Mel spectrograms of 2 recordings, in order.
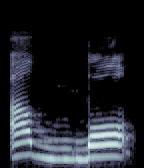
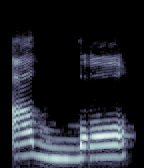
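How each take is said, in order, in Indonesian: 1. Konsonan ganda itu ditahan dengan aliran suara. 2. Konsonan ganda itu ditahan dengan aliran suara.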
